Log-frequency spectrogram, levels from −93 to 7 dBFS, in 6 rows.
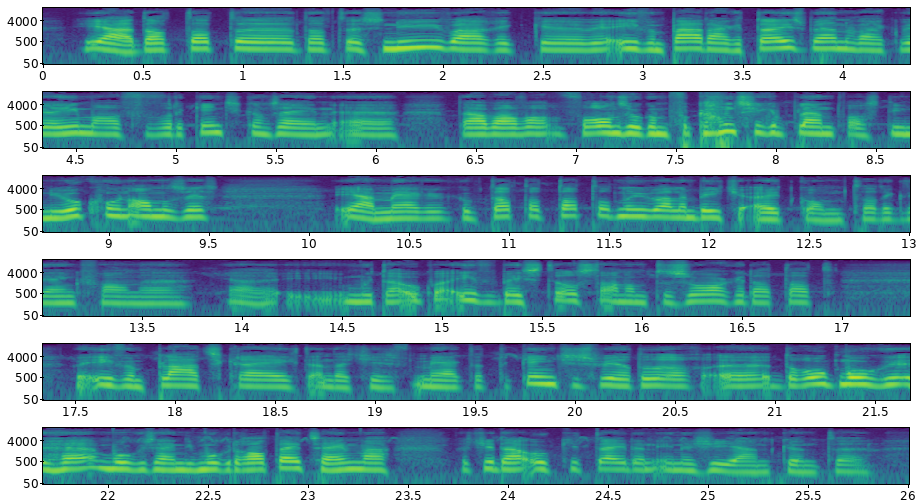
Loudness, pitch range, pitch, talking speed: -18 LUFS, 195-225 Hz, 205 Hz, 260 wpm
